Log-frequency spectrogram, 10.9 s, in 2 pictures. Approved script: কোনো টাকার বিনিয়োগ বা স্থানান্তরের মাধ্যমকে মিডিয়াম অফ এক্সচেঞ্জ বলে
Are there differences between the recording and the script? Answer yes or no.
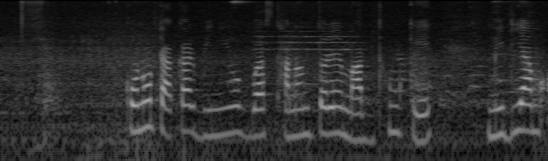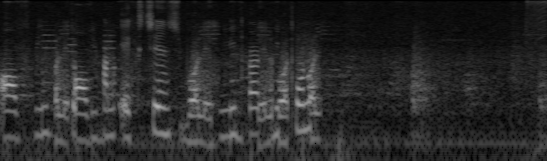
yes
